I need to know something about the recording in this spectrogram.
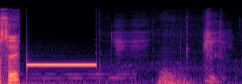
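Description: A single steady electronic beep, one pure tone lasting under a second, which cuts in abruptly just as a man's speech breaks off and stops just as abruptly.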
